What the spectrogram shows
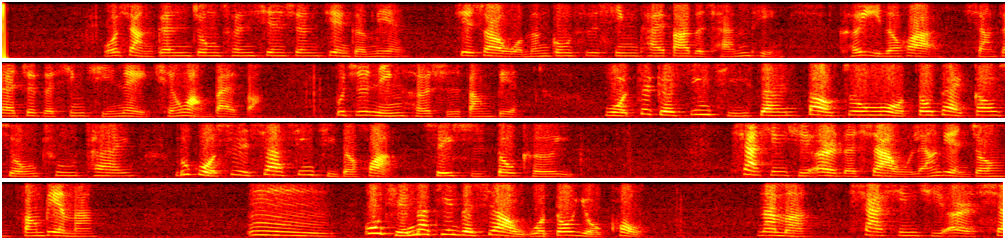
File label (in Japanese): Chugokugo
